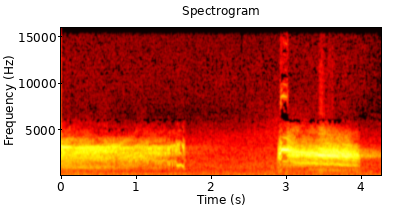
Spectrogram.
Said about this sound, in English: you happen to glance up to an overhead light post where a large hawk sits in plain view. It's brown, somewhat mottled. A small head and short tail make it appear football-shaped. It's a red-tailed hawk.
